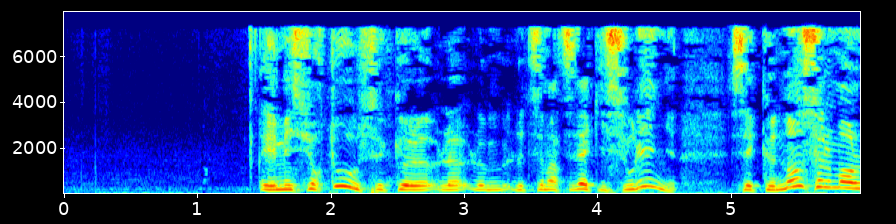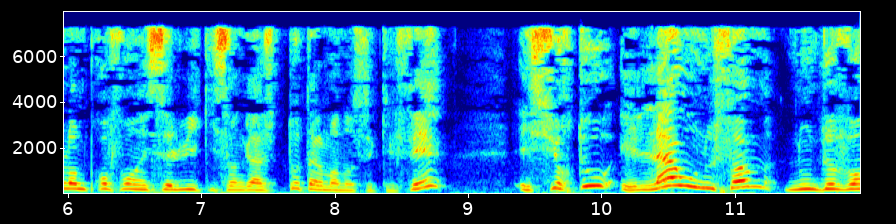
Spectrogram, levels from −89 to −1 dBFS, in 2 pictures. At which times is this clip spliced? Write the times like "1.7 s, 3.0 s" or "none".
none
